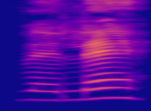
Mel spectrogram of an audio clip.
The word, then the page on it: vele: Spanish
